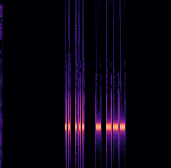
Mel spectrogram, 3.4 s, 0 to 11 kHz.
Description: Morse code, heard as a keyed tone, about 34 wpm, 700 Hz. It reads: IS TO
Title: Sets of 2 Words 35wpm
